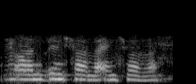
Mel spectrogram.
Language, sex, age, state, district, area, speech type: Kashmiri, female, 30-45, Jammu and Kashmir, Baramulla, rural, conversation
